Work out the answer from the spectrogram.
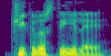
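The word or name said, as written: ciclostile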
